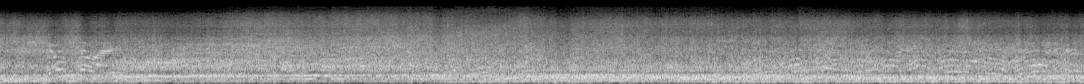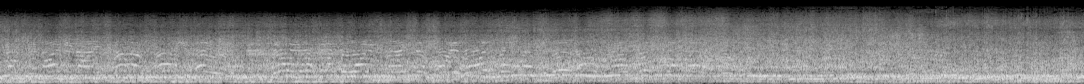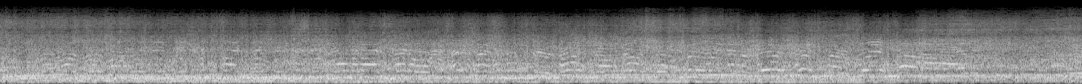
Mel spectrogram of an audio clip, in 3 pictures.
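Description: A pack of sport modified dirt-track race cars with V8 engines running hard around the oval. Several engines overlap and rise and fall in pitch as the cars go into and out of the turns.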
